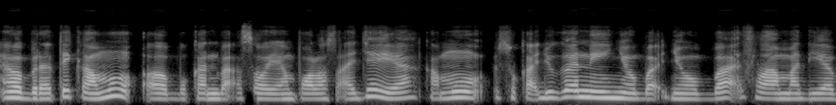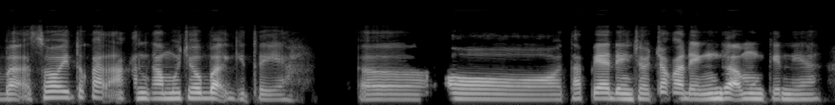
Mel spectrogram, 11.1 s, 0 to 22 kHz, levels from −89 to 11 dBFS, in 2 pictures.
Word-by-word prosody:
Oh, 200 0 +6
berarti 180 +5 +1
kamu, 215 +6 +3
eee, 170 -1 +3
bukan 165 +1 -2
bakso 175 +1 -2
yang 165 0 -1
polos 170 0 0
aja 175 +8 -2
ya, 190 -5 +3 0.2
kamu 200 +4 +1
suka 200 -1 -4
juga 200 +3 +2
nih 210 -2 +5
nyoba-nyoba 170 +1 0
selama 170 -5 +1
dia 170 0 -2
bakso 205 +6 0
itu 215 +1 -4
kan 200 -2 -2
akan 190 -1 -4
kamu 180 0 0
coba 180 0 +4
gitu 165 -2 -12
ya? 150 - -12 0.5
Eee 155 0 -3 0.2
oh, 160 -3 0
tapi 180 +1 +1
ada 180 - +2
yang 165 -1 +1
cocok 185 +3 -2
ada 175 - +3
yang 160 - 0
engga - - +5
mungkin 170 -1 -2
ya? 160 +1 -6
175 Hz, 195 wpm, -23 LUFS, 165-195 Hz, 0.5 s, Oh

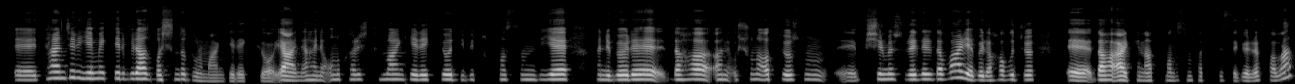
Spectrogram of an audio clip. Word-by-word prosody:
eee, 205 0 -3
tencere 290 +5 0
yemekleri 275 -1 -2
biraz 255 -2 +4
başında 225 +2 -6
durman 150 -5 -11
gerekiyor. 155 0 -9
Yani, 190 -2 +4
hani, 205 -2 -6
onu 225 +3 -9
karıştırman 230 +1 -6
gerekiyor, 225 0 0
dibi 210 +1 -15
tutmasın 225 0 -11
diye. 230 +1 +4 0.3
Hani, 220 -2 -3
böyle, 220 -1 +5
daha, 225 -1 +3
hani, 225 0 -5
şunu 235 0 -7
atıyorsun, 225 -1 -4
eee, 170 0 -9
pişirme 240 +3 -2
süreleri 235 +1 +1
de 240 +2 +1
var 315 +1 +3
ya, 220 -7 +4
böyle, 200 -1 -1
havucu, 215 +1 -4 0.3
eee, 185 -3 +4
daha 215 0 +6
erken 195 -1 +5
atmalısın, 185 +1 -10
patatese 185 -2 -17
göre 170 +2 -4
falan. 190 - -3
220 Hz, 165 wpm, -24 LUFS, 195-235 Hz, 0.3 s, daha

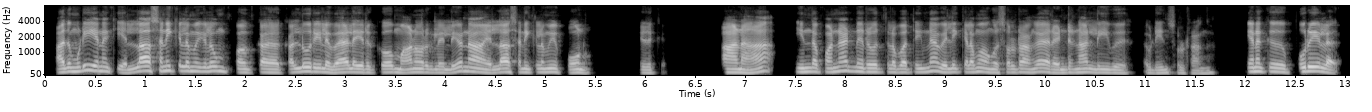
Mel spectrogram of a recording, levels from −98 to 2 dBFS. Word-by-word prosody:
அது 150 - +4
முடியும் 210 +3 +2
எனக்கு 180 -6 -3
எல்லா 165 +9 +4
சனிக்கிழமைகலும் 190 -1 0
ப - - -3 0.2
க - - +2 0.2
கல்லூரியில 160 +1 +2
வேலை 145 +1 +4
இருக்கோ, 135 +1 -3 0.2
மாணவர்கள் 135 -1 0
இல்லையோ, 145 +9 -1
நான் 150 -6 +4
எல்லா 140 +5 +3
சனிக்கிழமையும் 145 0 -2
போணும் 130 -2 -1 0.5
இதுக்கு. 120 0 -8 0.7
ஆனா, 135 -3 +5 0.5
இந்த 165 +1 +1
பன்னாட்டு 180 +4 +1
நிறுவனத்தில 155 -3 -1
பாத்தீங்கன்னா, 150 +7 -1
வெள்ளிக்கிழமை 150 +2 -1
அவுங்க 135 -3 -2
சொல்றாங்க, 140 +1 -1 0.2
"2 125 +2 -2
நாள் 145 0 +1
லீவு" 125 -3 -2 0.2
அப்டின்னு 120 +1 -6
சொல்றாங்க. 105 -2 -9 0.4
எனக்கு 170 -1 +1 0.2
புரியலை. 180 -3 +4
150 Hz, 145 wpm, -23 LUFS, 135-170 Hz, 0.7 s, ஆனா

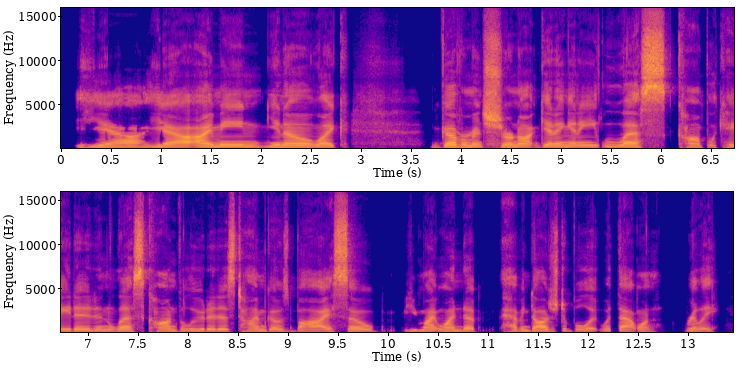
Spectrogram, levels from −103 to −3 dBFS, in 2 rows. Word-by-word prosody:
Yeah, 145 -3 -1
yeah. 145 -2 +2
I 160 +1 +5
mean, 160 -1 -1
you 170 0 -1
know, 165 0 +2
like, 155 -1 -1 0.9
government's 180 -5 +2
sure 175 -4 +5
not 155 -1 0
getting 155 -2 -1
any 150 0 -3
less 155 0 +6
complicated 150 -2 -4
and 140 0 -6
less 150 0 +5
convoluted 150 0 -5
as 150 -2 +1
time 150 -1 -4
goes 145 0 -6
by, 135 0 -2
so, 145 0 +2 0.3
you 165 0 -12
might 155 -1 -2
wind 150 -2 -4
up 140 - -2 0.2
having 145 -2 -6
dodged 140 -1 -1
a - - -8
bullet 140 0 -8
with 140 - -11
that 130 -2 -2
one - - -8 0.3
really. 135 -5 -7
150 Hz, 150 wpm, -27 LUFS, 145-160 Hz, 0.9 s, less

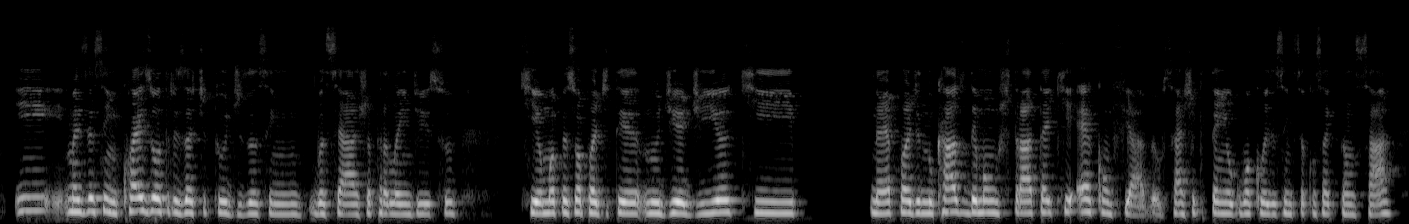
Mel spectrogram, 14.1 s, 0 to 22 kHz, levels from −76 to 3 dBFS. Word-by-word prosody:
E 245 +2 -6
mas, 225 0 +3
assim, 230 -3 +3
quais 235 +3 +1
outras 220 -3 +3
atitudes, 200 -3 -1
assim, 180 -1 -3
você 190 0 -3
acha, 180 0 -4
para 190 -1 -3
além 180 -1 0
disso, 185 +1 -5 0.6
que 200 -2 +5
uma 200 +1 +3
pessoa 205 0 +1
pode 195 -3 +2
ter 195 -1 +3
no 195 0 +3
dia 195 +2 +6
a 180 - +1
dia 200 +4 +3
que, 200 -2 -3 0.7
né, 200 -1 +2
pode 205 0 +2
no 200 0 +2
caso, 215 0 -1
demonstrar 205 0 +2
até 210 0 -2
que 215 +1 -3
é 220 0 +1
confiável. 190 -5 -5
Você 195 - -11
acha 190 +2 -6
que 200 - -18
tem 195 -2 -2
alguma 190 +1 -2
coisa 185 -1 -1
assim 185 +1 -4
que 185 - -19
você 185 - -7
consegue 185 -1 -7
pensar? 180 +2 -6
200 Hz, 180 wpm, -23 LUFS, 185-210 Hz, 0.7 s, dia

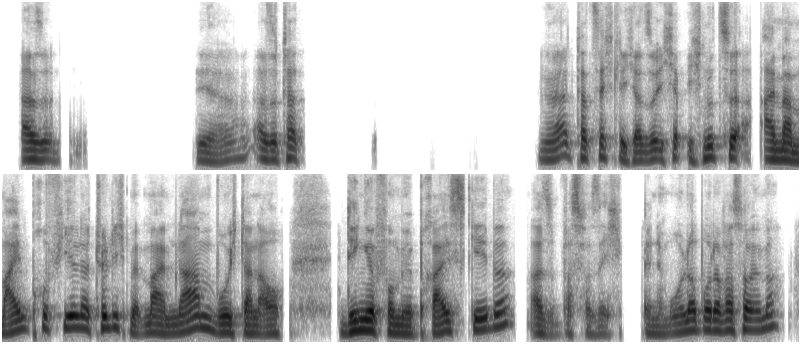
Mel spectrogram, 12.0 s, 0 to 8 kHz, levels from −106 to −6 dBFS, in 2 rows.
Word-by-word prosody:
Also 125 -1 -1 1.0
ja 115 +5 -9
also, 120 -3 -3
tat - - -4 1.8
ja, 125 +7 -4
tatsächlich. 145 -5 -4
Also, 110 +3 -1
ich 125 - -9
habe - - -4
ich - - -11
nutze 150 +1 0
einmal 125 -2 +2
mein 120 +8 0
Profil 170 +1 +3
natürlich 170 +1 +2
mit - - -1
meinem 105 -2 0
Namen, 155 +7 +1
wo 110 - +6
ich 110 - 0
dann 105 -2 +1
auch 95 +1 -2 0.4
Dinge 135 +6 +7
von 110 -4 0
mir 100 -1 +1
preisgebe, 145 - +1
also, 100 -5 -4
was - - -9
weiß - - -11
ich, - - -11 0.2
bin 95 - -6
im 95 +1 -8
Urlaub 135 +6 +1
oder 140 -1 +5
was 140 +2 0
auch 150 - +7
immer. 170 +7 -3
125 Hz, 185 wpm, -25 LUFS, 110-150 Hz, 1.8 s, Dinge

